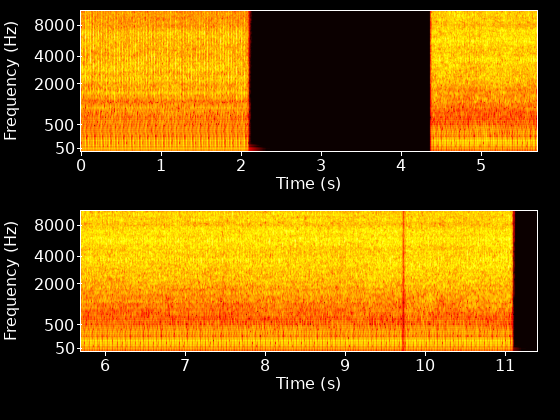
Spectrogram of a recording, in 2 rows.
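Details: Generac 01292-2 pressure washer after carburetor replacement and pump bearing replacement and new oil, running with water: steady small-engine hum, even drone around 150 Hz after a brief pause, smooth under load; healthy.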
